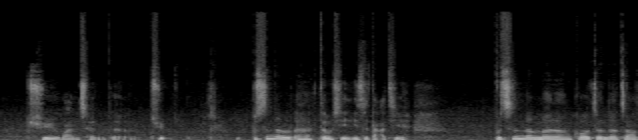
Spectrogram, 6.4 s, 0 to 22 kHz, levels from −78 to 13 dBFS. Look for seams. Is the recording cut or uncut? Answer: uncut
